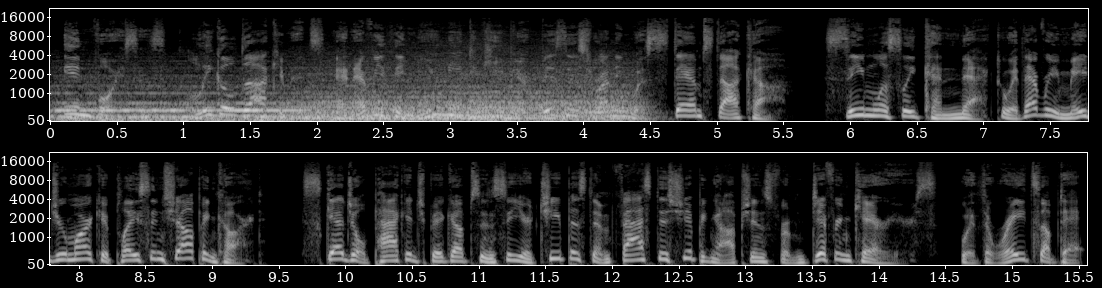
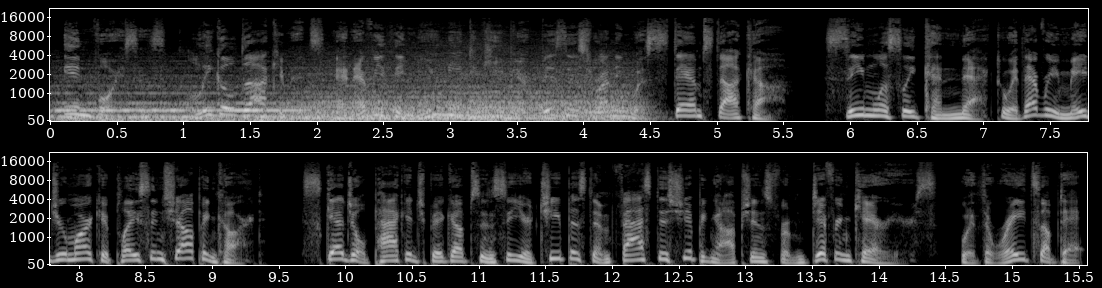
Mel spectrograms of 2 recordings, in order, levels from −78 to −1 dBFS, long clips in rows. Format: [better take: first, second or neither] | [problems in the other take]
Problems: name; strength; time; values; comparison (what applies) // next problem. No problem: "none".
neither | rain or running water; very loud; until 4.5 s; 3 dB above the speech; the same in both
